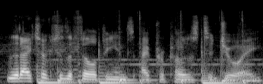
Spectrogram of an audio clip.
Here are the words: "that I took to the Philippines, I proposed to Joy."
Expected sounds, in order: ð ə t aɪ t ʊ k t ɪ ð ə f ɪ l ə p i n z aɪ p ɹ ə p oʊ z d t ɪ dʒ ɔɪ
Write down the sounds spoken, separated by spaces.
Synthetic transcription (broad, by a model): ð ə t aɪ t ʊ k t ɪ ð ə f ɪ l ə p i n z aɪ p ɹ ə p oʊ z t ɪ dʒ ɔɪ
